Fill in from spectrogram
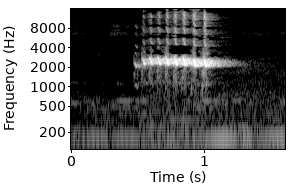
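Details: Yellow-vented bulbul female giving a lure call: one short, buzzy, rattling chatter over a low steady background hum.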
